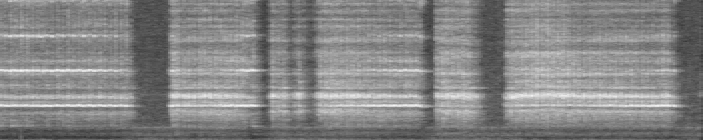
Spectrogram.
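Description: An olive wood blank turns on a lathe as a tool slides across it, a close, loud scraping rasp over a motor hum, broken by several short pauses when the tool lifts off, with no talking.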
